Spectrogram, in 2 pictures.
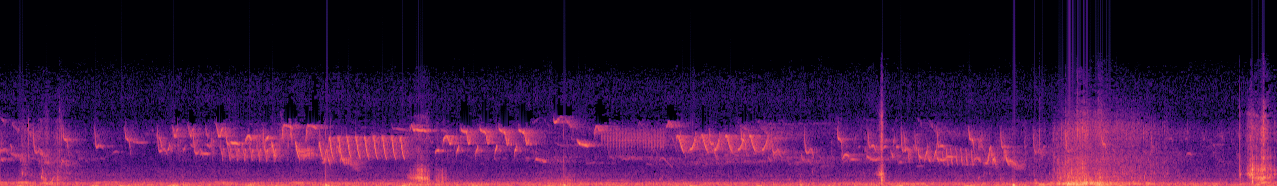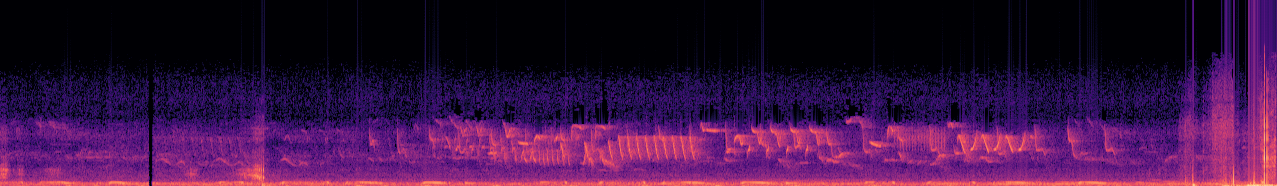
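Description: Songbirds singing, many short, varied phrases, over a steady low background noise, with a lower call repeating about twice a second in the second half. A short rush of noise comes about eleven seconds in, and a loud thump near the end.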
